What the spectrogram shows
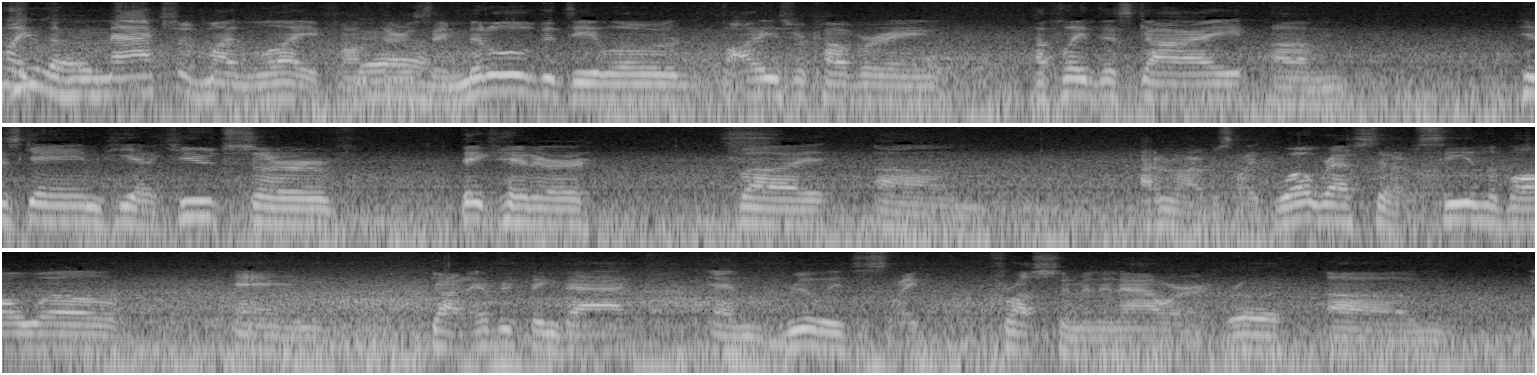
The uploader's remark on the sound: lots of the soothing sounds of cleaning equipment!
